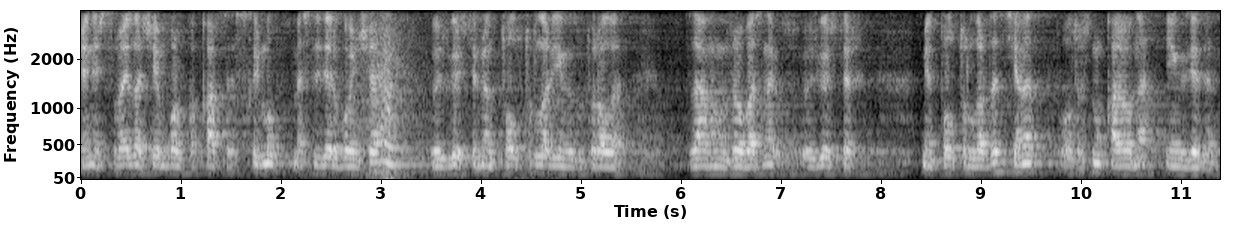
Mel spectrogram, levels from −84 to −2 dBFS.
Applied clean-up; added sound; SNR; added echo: none; Motorcycle; 14 dB; reverberation time 0.3 s.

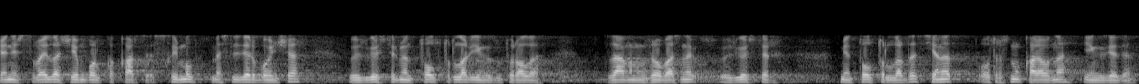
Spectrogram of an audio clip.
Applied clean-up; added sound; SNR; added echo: none; none; none; none.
